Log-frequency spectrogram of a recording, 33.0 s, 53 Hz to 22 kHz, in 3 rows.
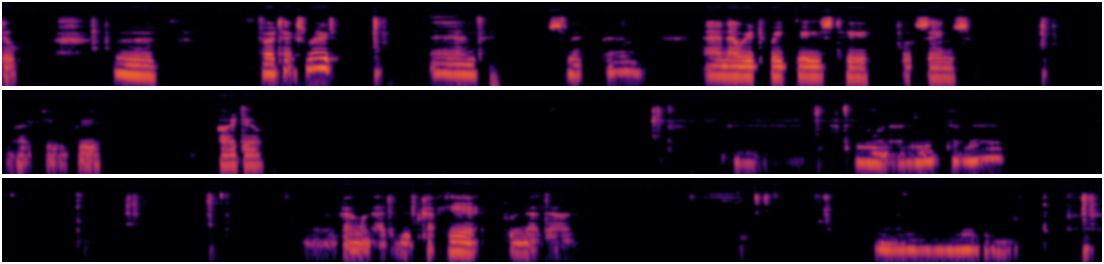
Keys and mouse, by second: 0.9 z, 3.7 click, 3.7 a, 4.8 b, 7.1-10.3 drag, 10.3 s, 17.5 a, 19.1 ctrl+r, 23.2 ctrl+z, 24.0 z, 25.8 ctrl+r, 30.8-32.8 drag, 32.8 a.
